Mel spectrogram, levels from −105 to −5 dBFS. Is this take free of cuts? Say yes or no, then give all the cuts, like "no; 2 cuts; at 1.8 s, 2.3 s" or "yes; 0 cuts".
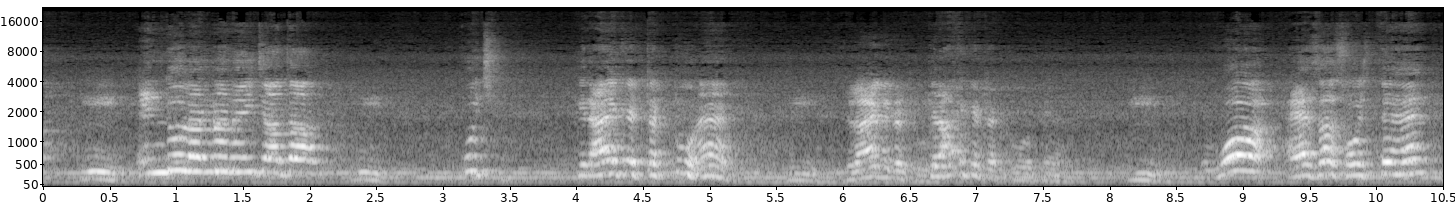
yes; 0 cuts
